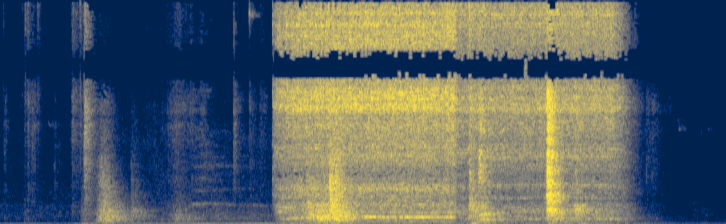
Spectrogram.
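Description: A chain hoist clanks and rattles as a chain is pulled.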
